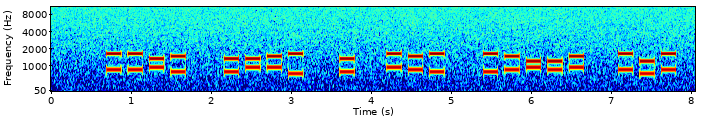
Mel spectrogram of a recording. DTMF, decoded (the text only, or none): CC06 50#A 5 D9B B9*7# C1C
